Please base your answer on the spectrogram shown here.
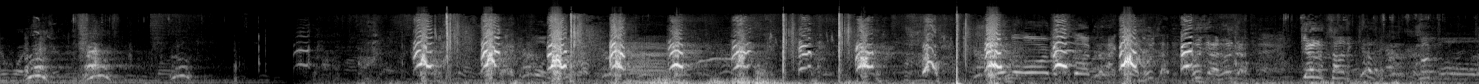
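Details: Donovan Pinschers training in Schutzhund exercises, a dog barking hard and fast: loud, harsh, repeated barks come in a steady volley from about four seconds on, after a brief quiet start with an excited human voice urging the dog on.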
